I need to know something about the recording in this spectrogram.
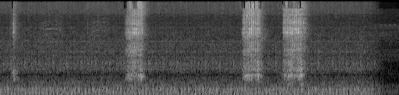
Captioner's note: drill buzzing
